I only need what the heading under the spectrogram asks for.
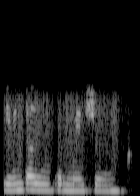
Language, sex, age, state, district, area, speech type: Telugu, female, 30-45, Telangana, Bhadradri Kothagudem, urban, conversation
